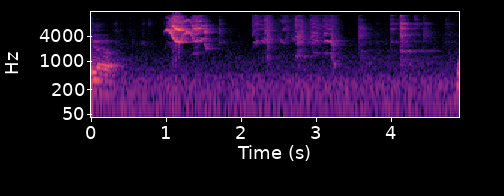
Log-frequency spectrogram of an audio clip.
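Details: Captive African grey parrot indoors performing sound effects: a sharp high squawk, then softer scratchy hissing noises and brief squeaks in a quiet room.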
